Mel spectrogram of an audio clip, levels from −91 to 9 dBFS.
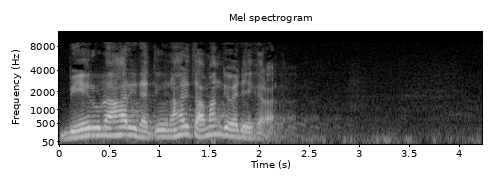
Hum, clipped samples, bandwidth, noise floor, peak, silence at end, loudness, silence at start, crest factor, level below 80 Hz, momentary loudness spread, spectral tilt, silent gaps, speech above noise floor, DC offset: none; under 0.1%; 9.2 kHz; -56 dBFS; -6 dBFS; 2 s; -21 LUFS; 0 s; 16 dB; -56 dBFS; 11 LU; -7 dB/octave; none; 36 dB; under 0.1%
